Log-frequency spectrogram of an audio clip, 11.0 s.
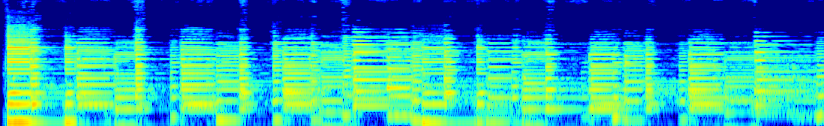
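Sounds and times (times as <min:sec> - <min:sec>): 
piano: 0:00.0 - 0:10.9.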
